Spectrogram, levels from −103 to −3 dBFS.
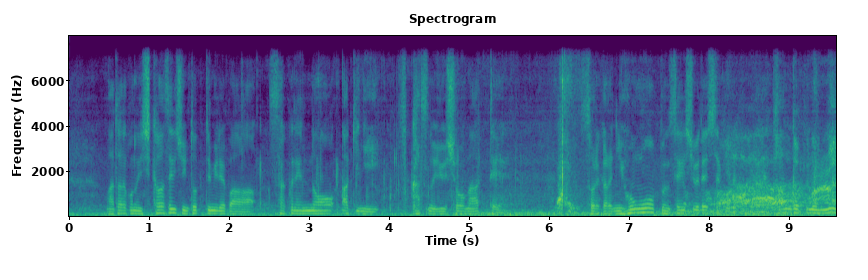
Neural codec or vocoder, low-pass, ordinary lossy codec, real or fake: codec, 24 kHz, 6 kbps, HILCodec; 7.2 kHz; none; fake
